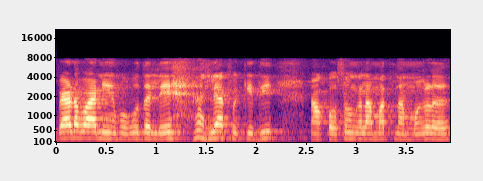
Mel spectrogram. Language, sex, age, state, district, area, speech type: Kannada, female, 30-45, Karnataka, Dharwad, urban, spontaneous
